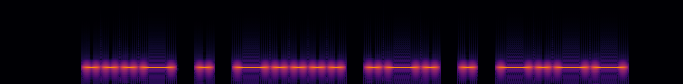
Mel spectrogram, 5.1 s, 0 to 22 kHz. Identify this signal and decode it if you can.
Morse code, heard as a keyed tone, about 17 wpm, 700 Hz. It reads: VE6REY
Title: DXCC-100 Call Signs - 6 Characters - Repeated 3x - 17wpm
